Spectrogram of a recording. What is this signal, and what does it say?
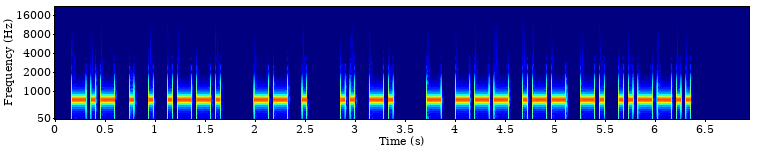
Morse code, heard as a keyed tone, about 25 wpm, 700 Hz. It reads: KEEP ME IN TOWN?
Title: Sentences from Top 500 Words 25wpm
